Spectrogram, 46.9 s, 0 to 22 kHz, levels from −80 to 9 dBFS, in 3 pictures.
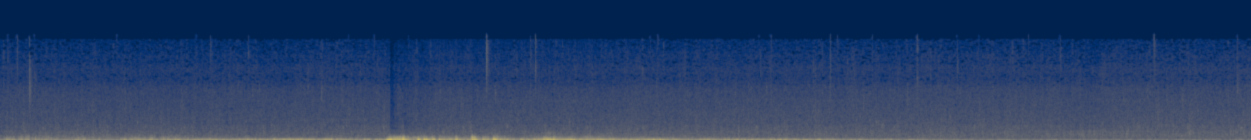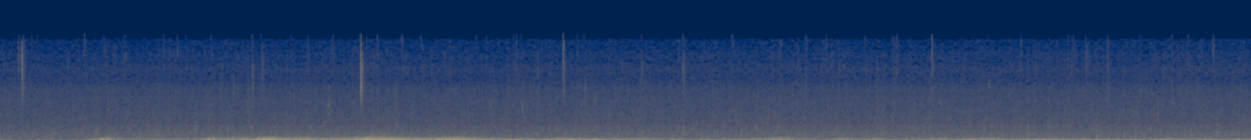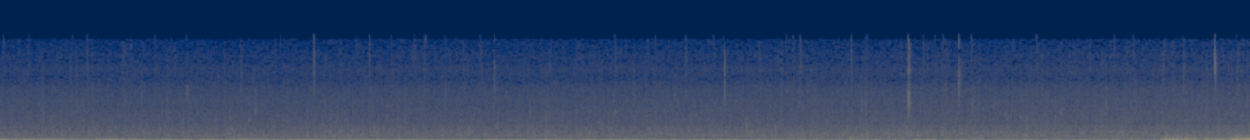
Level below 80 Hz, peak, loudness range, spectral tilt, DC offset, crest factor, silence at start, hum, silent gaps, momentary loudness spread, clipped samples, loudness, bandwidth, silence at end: -34 dBFS; -2 dBFS; 14 LU; -6 dB/octave; under 0.1%; 24 dB; 0 s; none; none; 14 LU; under 0.1%; -29 LUFS; 17 kHz; 0 s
